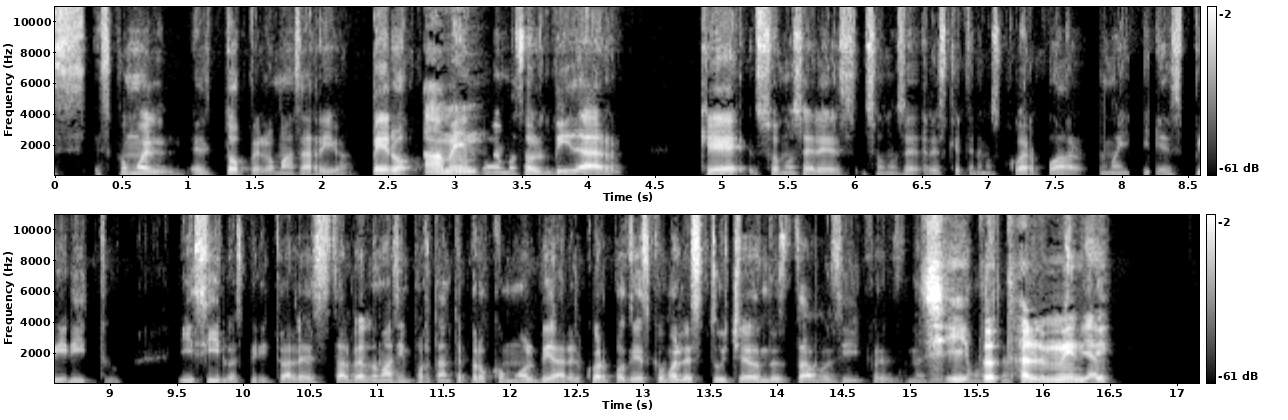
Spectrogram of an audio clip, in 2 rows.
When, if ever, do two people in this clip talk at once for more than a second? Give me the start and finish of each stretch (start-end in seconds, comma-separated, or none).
15.1-16.5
